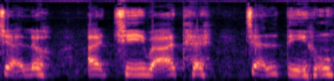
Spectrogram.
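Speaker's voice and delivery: put-on low-pitched elderly woman voice. An old woman, told to leave by a wealthy person, takes her leave: old woman voice. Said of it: "ये बुढ़िया खाना मांग रही है, / ये बुढ़िया खाना मांग रही है, / इस बेचारी बूढ़ी की भूख तो मिट जाएगी ना।".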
